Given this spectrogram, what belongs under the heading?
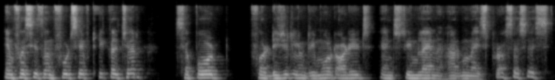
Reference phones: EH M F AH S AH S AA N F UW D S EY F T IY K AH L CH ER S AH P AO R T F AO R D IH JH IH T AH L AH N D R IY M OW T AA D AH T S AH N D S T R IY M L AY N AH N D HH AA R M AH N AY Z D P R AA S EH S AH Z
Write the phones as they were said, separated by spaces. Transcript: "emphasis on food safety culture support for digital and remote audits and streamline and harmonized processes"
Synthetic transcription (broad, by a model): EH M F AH S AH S AA N F UW D S EY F T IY K AH L CH ER S AH P AO R T F AO R D IH JH IH T AH L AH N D R IY M OW T AA D AH T S AH N D S T R IY M L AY AH N HH AA R M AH N AY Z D P R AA S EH S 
